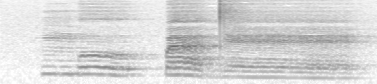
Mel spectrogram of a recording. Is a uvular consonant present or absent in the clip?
absent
